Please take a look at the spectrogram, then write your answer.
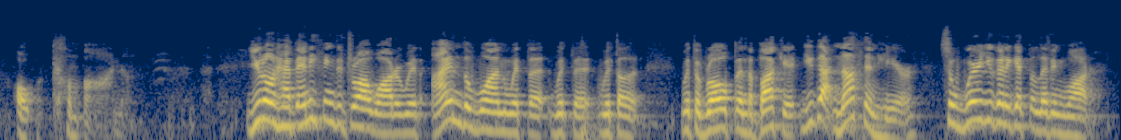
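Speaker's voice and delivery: mocking, scoffing, snide, sarcastic tone. Acting out a woman's reply to Jesus: imitating a sarcastic retort. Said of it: "she's being sarcastic with Jesus".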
